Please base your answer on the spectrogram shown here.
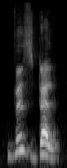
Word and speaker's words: WSDL: ஸோ அப்போ அதை ரிஜிஸ்ட்ரிக்காக யூஸ் பண்ணும்போது யூ can pronounced as எ விஸ்டல்.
